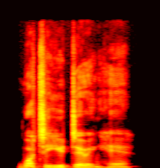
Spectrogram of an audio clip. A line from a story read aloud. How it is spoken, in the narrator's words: she asked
